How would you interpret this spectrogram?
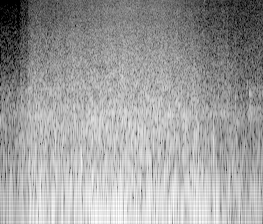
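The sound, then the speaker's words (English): Humpback whales surge to the surface through churning white water while bubble-net feeding on sand eels, a loud, continuous roar of frothing spray and bubbles that swells in after a brief quiet start and holds steady with no voices. “A broiling maelstrom of bubbles and white water. Then the sand eel's predators reach the surface.”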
